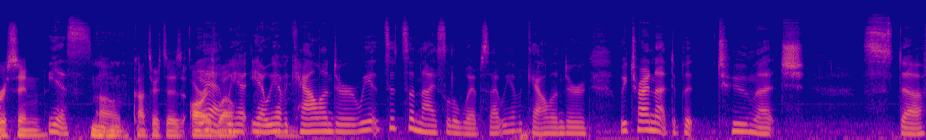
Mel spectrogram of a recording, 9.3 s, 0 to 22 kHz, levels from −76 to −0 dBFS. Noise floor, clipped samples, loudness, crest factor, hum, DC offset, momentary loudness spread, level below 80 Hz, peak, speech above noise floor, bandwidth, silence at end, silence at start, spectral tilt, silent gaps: -52 dBFS; under 0.1%; -31 LUFS; 18 dB; none; under 0.1%; 8 LU; -50 dBFS; -12 dBFS; 22 dB; 16.5 kHz; 0 s; 0 s; -5 dB/octave; none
